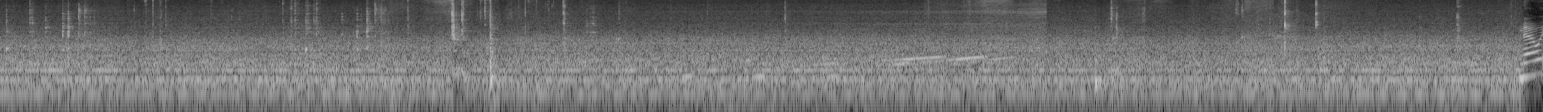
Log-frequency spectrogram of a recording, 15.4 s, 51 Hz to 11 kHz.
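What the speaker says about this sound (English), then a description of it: "Give the tubes a little shake and centrifuge for 15 seconds on high speed." A laboratory centrifuge spins blood typing tubes on high speed, giving a steady, continuous whirring hum that holds evenly from start to finish with faint clicks and no talking.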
